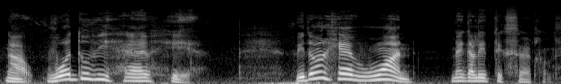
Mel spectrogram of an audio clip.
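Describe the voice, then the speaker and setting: A man giving a guided talk to a group at a site, speaking in deliberate, emphatic phrases broken by pauses. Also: on the high side, big pitch swings, darkish tone, dry recording. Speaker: researcher and tour guide. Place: outdoors at a megalithic stone site.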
